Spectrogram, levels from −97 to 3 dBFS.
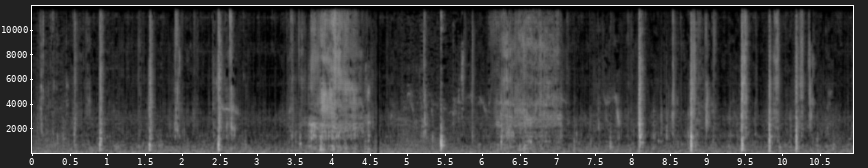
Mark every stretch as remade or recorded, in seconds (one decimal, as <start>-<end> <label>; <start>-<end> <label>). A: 0.0-0.5 recorded; 0.5-4.9 remade; 4.9-5.7 recorded; 5.7-10.9 remade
